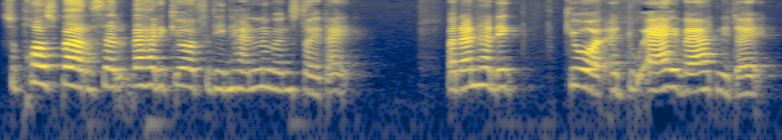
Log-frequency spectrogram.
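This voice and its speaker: A woman with a Danish accent teaching, who guides calmly and gently with many questions. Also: on the high side.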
